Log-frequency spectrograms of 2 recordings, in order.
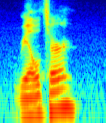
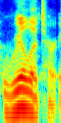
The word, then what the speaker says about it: realtor: I've been teasing people about the way that people pronounce realtor, that everybody says it realtor. It's like, it's not realtor, it's realtor.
